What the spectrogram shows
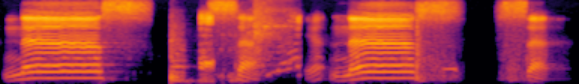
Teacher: sukunkan dengan jelas sin di belakang. Jangan setengahnya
